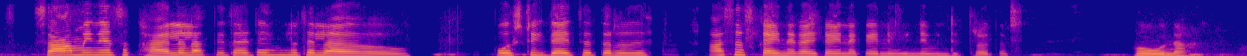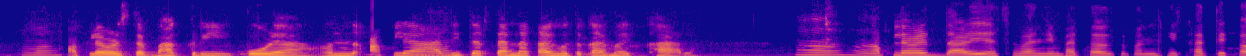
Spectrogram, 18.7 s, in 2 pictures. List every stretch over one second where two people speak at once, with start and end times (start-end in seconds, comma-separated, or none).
none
